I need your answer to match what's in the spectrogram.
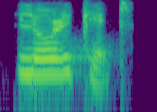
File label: "loricate", Indian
